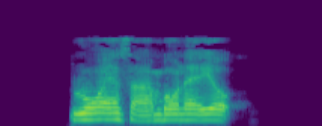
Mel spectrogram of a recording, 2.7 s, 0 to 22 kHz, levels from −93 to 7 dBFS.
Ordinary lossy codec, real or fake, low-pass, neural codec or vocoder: MP3, 32 kbps; fake; 7.2 kHz; codec, 24 kHz, 0.9 kbps, WavTokenizer, small release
